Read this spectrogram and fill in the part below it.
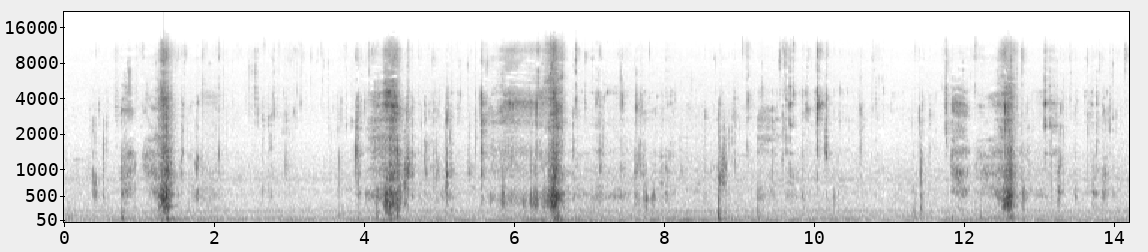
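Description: A young woman sucks noisily on food, close to a microphone.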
